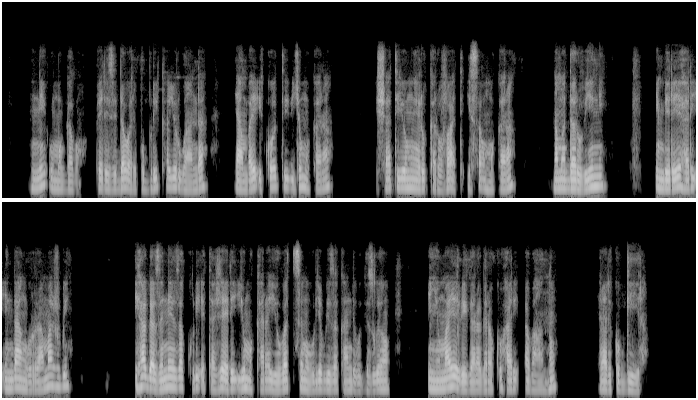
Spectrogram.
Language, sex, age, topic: Kinyarwanda, male, 18-24, government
